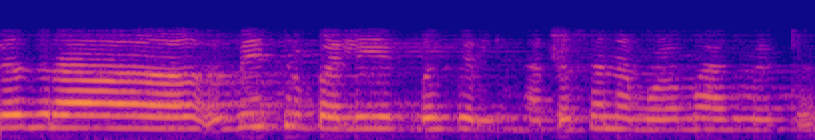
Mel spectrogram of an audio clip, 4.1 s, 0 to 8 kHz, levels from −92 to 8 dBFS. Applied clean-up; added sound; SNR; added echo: none; none; none; reverberation time 2.2 s.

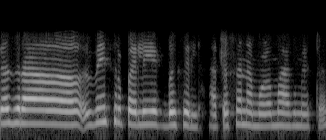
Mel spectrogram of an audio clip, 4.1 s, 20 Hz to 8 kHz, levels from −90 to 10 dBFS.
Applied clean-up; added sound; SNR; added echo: none; none; none; none.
